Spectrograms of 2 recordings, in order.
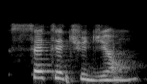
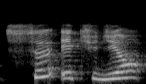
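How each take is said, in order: First: Said in the usual way. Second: "ce étudiant" said higher as the error; wrong form. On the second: Shown as a demonstration. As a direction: mark "ce étudiant" as the mistake. (« ce étudiant », forme fautive)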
